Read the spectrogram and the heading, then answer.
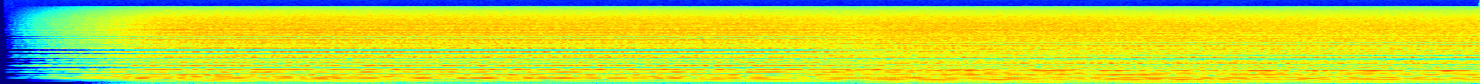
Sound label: Pad; Neon Genesis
